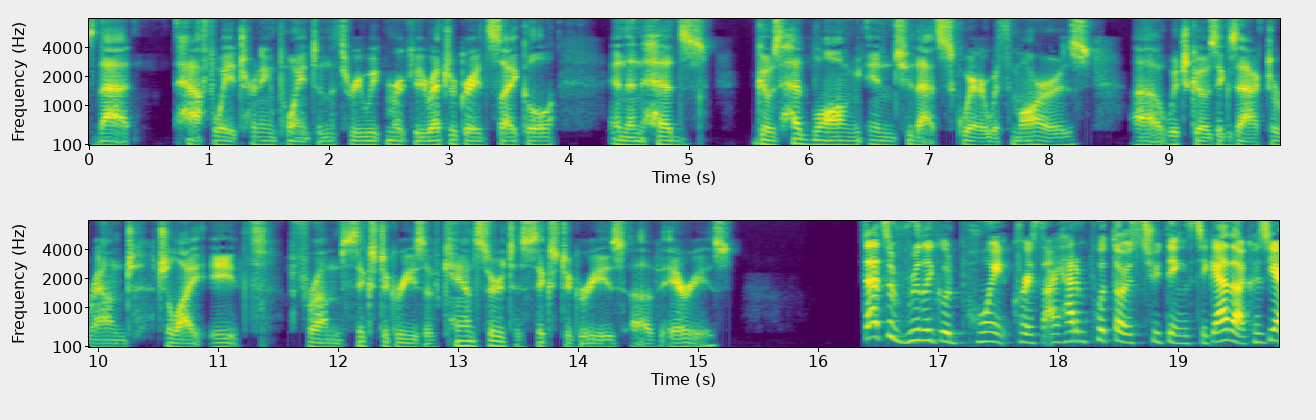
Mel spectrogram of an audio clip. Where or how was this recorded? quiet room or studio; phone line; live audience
quiet room or studio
